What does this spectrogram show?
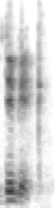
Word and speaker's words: Dybbuk: I'm terrible at pronunciation. Sarah solved it for us. You said it. It was Dybbuk.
